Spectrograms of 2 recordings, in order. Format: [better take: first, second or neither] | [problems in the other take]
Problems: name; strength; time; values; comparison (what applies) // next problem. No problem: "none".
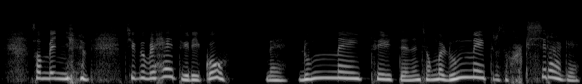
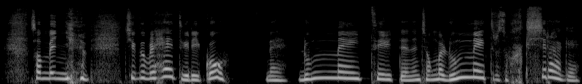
second | muffled; slightly; fading above 3 kHz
